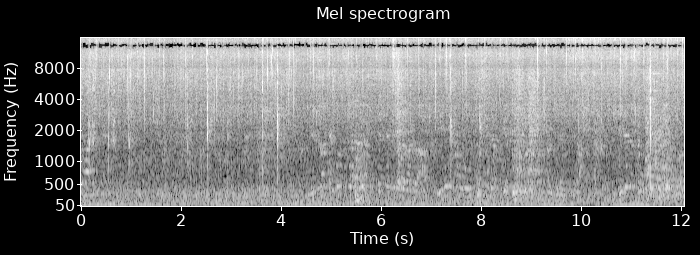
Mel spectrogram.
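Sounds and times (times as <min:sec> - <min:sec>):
spatula scraping pan: 0:00.0 - 0:01.1
fried rice sizzling on griddle: 0:00.0 - 0:12.0.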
